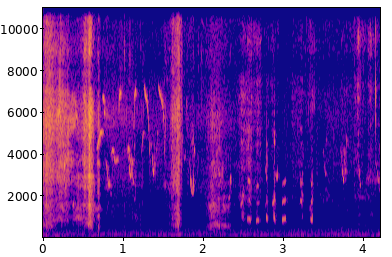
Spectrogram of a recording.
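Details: Grey francolin chicks giving short, thin chirps, scattered unevenly through the recording, with a run of lower piping notes near the end. Several abrupt loud bursts of noise interrupt.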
